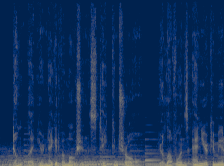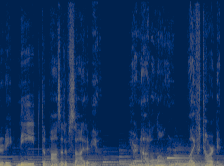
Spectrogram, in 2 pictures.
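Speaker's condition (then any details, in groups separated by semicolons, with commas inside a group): No condition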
